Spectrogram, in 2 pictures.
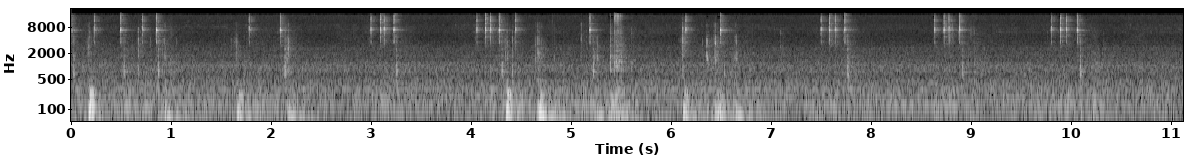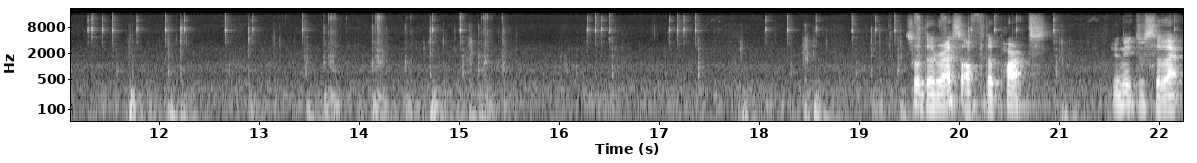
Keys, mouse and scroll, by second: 0.0 drag, 0.5 click, 0.9 click, 0.9-1.7 typing, 2.1-4.4 drag, 4.1-5.7 typing, 5.5 middle click, 5.9 scroll, 6.6 click, 7.8 click, 8.7-9.9 drag, 11.4 click, 11.6 click, 11.7 x, 12.1 click, 12.1 c, 12.7 c, 12.7 click, 12.8-13.5 c, 13.5 drag, 13.7 scroll down 3, 13.8 middle click, 13.8 scroll, 13.9 scroll down 1, 14.1 scroll down 1, 14.2 scroll, 14.2 scroll down 1, 14.2 scroll down 1, 14.3 scroll down 1, 14.5 scroll down 1, 14.6 scroll, 15.0 click, 15.2 middle click, 15.2 scroll down 1, 15.2 scroll down 1, 15.3 scroll, 15.3-16.4 scroll down 6, 16.4-17.5 drag, 17.9-21.1 typing, 18.3 click, 19.0 click, 19.6 middle click, 19.8 scroll, 20.4 click, 21.0 click.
